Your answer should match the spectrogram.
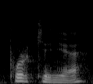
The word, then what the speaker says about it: Purkinje: This is a man whose last name is Purkinje. That's the proper way to pronounce it. He's Czech.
